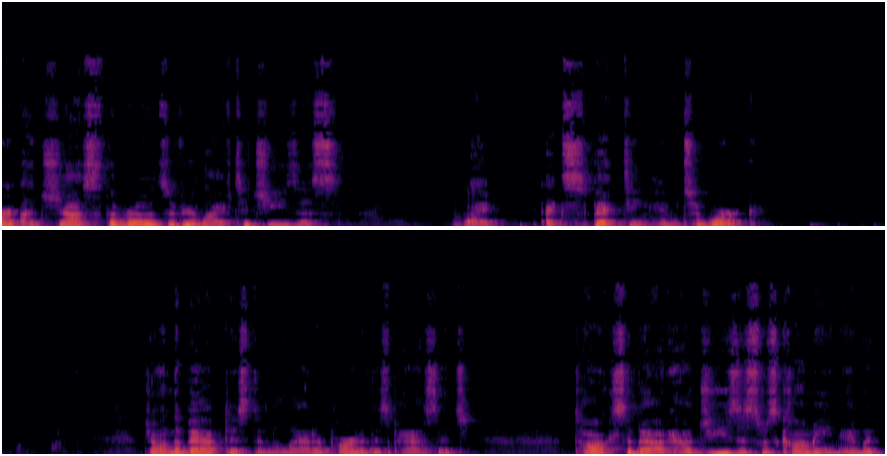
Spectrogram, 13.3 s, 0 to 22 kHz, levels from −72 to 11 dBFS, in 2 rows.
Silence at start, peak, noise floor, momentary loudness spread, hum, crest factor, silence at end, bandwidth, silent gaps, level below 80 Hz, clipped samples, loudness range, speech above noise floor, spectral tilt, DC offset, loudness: 0 s; -12 dBFS; -66 dBFS; 10 LU; none; 20 dB; 0 s; 17 kHz; none; -54 dBFS; under 0.1%; 4 LU; 36 dB; -5.5 dB/octave; under 0.1%; -30 LUFS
